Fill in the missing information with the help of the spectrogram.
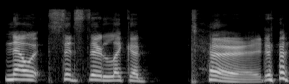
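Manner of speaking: slow, pause hanging before "turd."; imitating the narrator's reluctant pause before "turd."; dramatic pause before turd. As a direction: hold a beat, then drop "turd.". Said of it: "pauses whenever he says that".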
